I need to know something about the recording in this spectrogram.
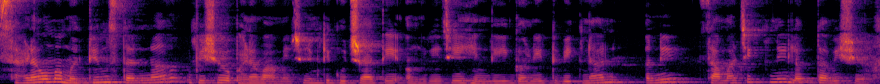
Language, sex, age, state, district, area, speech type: Gujarati, female, 18-30, Gujarat, Rajkot, rural, spontaneous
